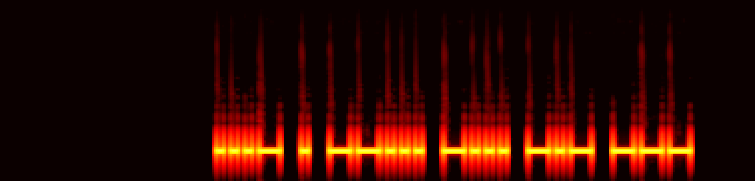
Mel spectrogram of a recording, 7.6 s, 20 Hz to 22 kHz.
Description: Morse code, heard as a keyed tone, about 17 wpm, 700 Hz. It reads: VE7BKO
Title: DXCC-100 Call Signs - 6 Characters - Repeated 3x - 17wpm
